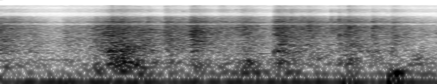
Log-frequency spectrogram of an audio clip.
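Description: Plastic sheeting liner rustling and crinkling as hands press and tuck it down into a wooden grow-bed box, soft and irregular.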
